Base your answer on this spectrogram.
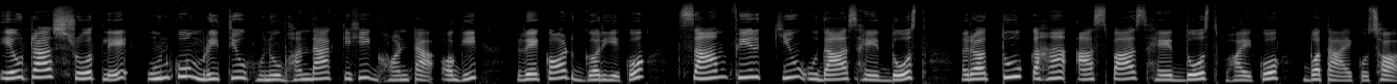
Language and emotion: Nepali, neutral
